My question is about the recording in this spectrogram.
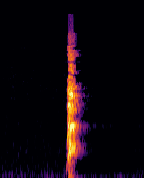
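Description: Border collie giving one short, loud bark about a second in.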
